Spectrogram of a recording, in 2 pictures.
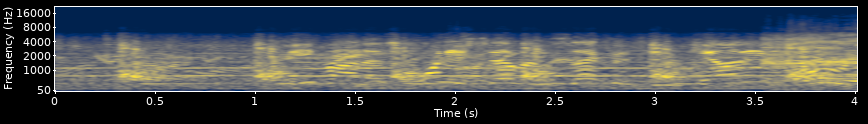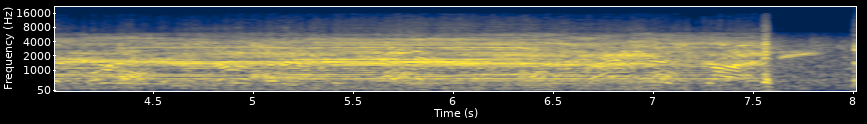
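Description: Film sound effect of the Zero-X craft's jet engines in a high-speed dive. Indistinct voice-like sound in the first few seconds gives way to a steady, loud whining hum with hiss, which cuts off abruptly near the end.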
